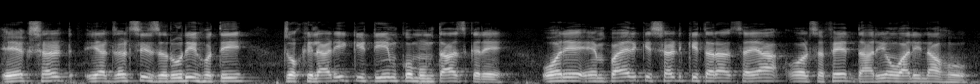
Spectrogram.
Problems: constant background noise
